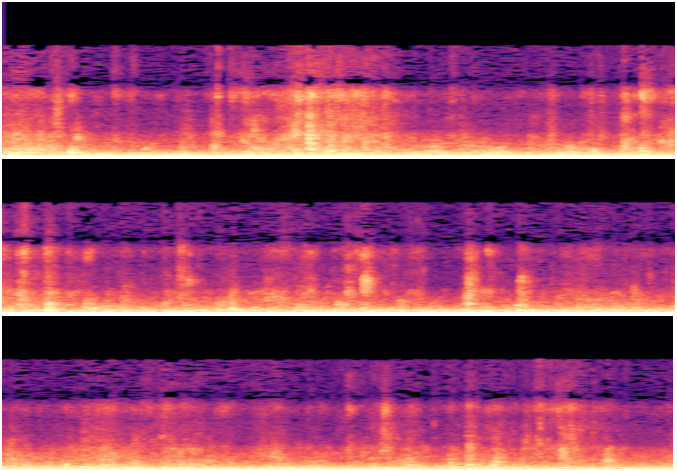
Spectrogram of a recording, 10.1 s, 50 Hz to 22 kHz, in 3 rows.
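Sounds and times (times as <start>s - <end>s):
distant small boat engine: 0.0s - 10.0s
sea ambience: 0.0s - 10.0s.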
